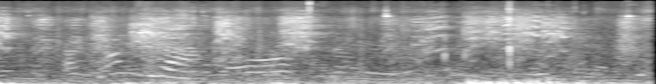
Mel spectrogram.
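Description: High, chirpy calls from nesting bird chicks in Park Güell, Barcelona, repeating in quick bursts over steady outdoor background noise, with people talking nearby.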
